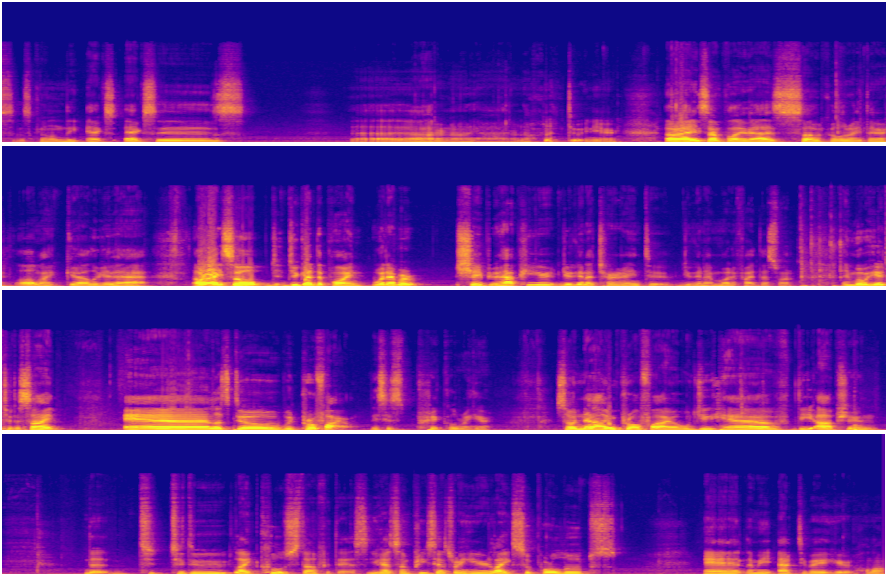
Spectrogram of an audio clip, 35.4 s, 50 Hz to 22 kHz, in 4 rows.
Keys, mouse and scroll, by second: 6.0 click, 6.4 click, 6.9 ctrl+Tab, 6.9 click, 8.0 drag, 8.4 shift+click, 8.6 click, 9.4 middle drag, 10.2 middle click, 11.6 middle click, 12.8 click, 14.4 middle drag, 17.1 shift+d, 17.8 shift+middle click, 22.4 click, 22.9 middle click, 24.0 middle drag, 24.5 middle click, 25.1 shift+middle drag, 25.4 middle click, 28.5 click, 30.1-32.0 drag, 32.3 middle click, 34.9-35.3 drag.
